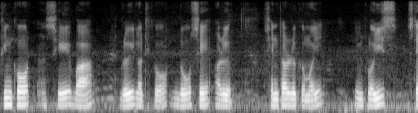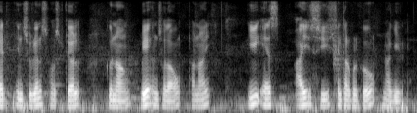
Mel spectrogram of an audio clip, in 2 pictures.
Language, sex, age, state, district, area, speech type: Bodo, male, 18-30, Assam, Kokrajhar, rural, read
